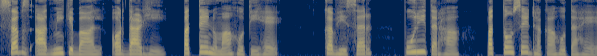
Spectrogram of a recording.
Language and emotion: Urdu, neutral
